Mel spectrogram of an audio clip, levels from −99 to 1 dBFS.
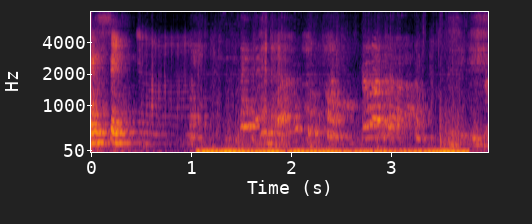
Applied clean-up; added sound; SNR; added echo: neural separator model SepFormer DNS4.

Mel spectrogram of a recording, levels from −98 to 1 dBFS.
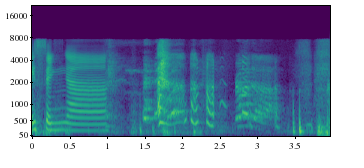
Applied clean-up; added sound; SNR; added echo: none; none; none; none.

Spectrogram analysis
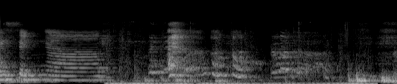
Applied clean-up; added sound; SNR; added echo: none; Livestock, farm animals, working animals; 1 dB; reverberation time 0.6 s.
